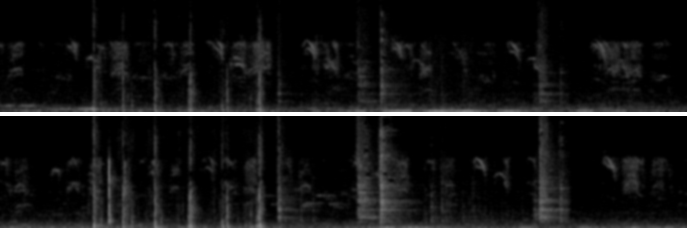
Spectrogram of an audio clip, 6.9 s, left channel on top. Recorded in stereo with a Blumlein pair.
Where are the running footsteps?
65° right; by 2.7 s 70° right.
